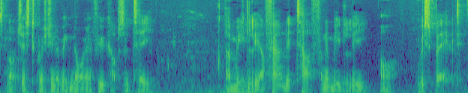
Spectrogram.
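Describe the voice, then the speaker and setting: A man with a very deep, low pitch at a very fast pace. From East End of London, Hackney. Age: 50s. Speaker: convert to Islam sharing his story. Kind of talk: personal testimony. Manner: casual, conversational.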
